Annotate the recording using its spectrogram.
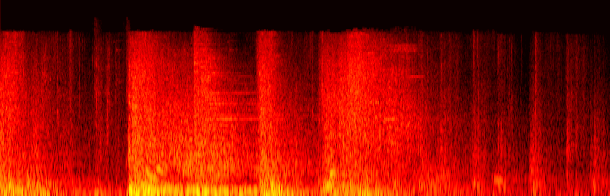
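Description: Heavy sword blows clash and thud.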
